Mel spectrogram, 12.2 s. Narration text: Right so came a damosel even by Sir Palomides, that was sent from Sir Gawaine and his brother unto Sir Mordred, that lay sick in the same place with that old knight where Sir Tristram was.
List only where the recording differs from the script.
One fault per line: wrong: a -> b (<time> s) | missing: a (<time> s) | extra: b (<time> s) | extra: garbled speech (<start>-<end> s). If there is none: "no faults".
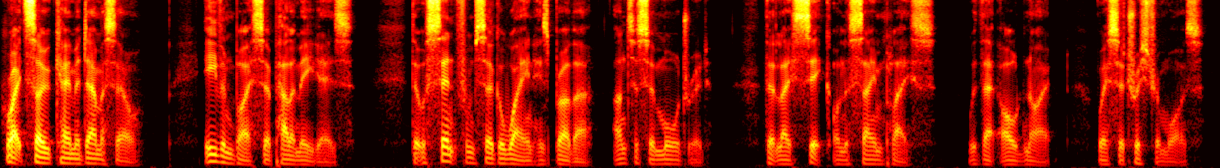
missing: and (5.3 s)
wrong: in -> on (8.3 s)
